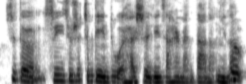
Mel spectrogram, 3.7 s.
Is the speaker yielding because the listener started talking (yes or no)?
yes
